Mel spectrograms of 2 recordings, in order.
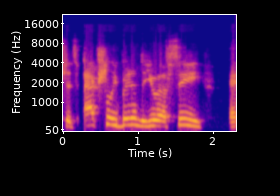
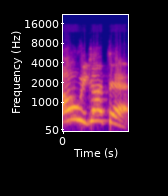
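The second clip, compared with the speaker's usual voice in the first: put-on shout, higher pitch; 11 semitones higher than usual. Retelling yelling from the crowd during a fight: imitating own past yell. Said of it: "I was yelling".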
